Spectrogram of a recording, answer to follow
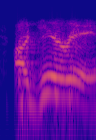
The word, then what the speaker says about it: Ardire: So that's Ardire. That's okay. Ardire. It's a hard E at the end.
